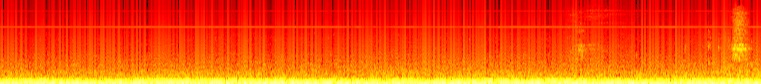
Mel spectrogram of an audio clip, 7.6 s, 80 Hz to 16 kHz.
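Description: A $500 Ford Mustang on a drag racing pass, heard as a loud, steady engine drone and deep rumble with no clear revving peaks, and a few faint higher clicks near the end.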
